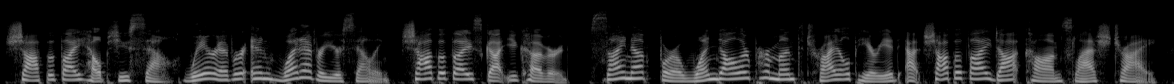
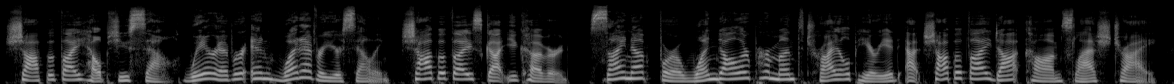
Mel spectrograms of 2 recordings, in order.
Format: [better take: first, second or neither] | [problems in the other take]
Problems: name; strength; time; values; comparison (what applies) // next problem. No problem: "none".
second | muffled; slightly; fading above 2.5 kHz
